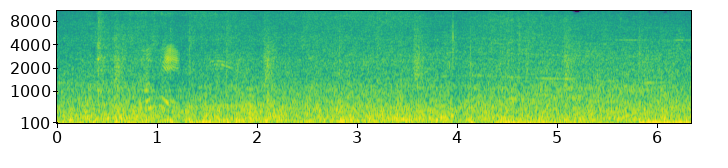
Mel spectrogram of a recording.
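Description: Loud city street noise, a steady dense roar with wind rushing over the phone microphone and a low hum that comes and goes.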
